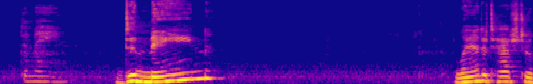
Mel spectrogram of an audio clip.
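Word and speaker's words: demesne: or territory why is domain pronounced domain the S is silent our word domain also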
